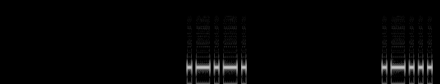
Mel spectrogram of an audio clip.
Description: Morse code, heard as a keyed tone, about 27 wpm, 800 Hz. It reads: <AR> <AS>
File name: Alphabetical / Alphabetical mp3s / Ss @25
